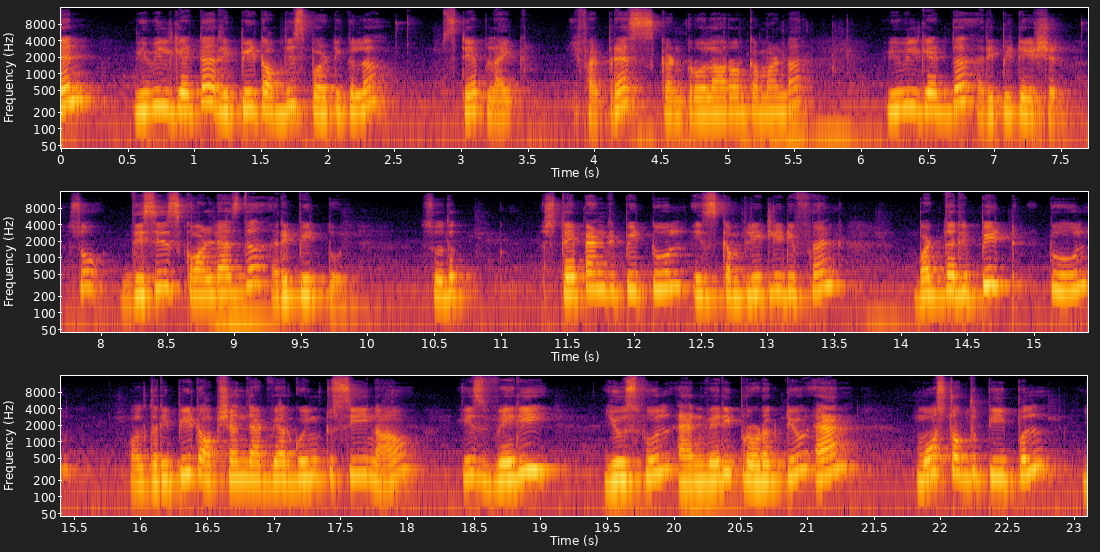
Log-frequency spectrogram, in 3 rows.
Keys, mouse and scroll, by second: 2.5 click, 3.4 scroll down 1, 3.8-4.3 scroll up 1, 5.0 ctrl+r, 7.2 click, 8.8 Delete, 13.0-16.2 drag, 16.7-20.8 drag.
